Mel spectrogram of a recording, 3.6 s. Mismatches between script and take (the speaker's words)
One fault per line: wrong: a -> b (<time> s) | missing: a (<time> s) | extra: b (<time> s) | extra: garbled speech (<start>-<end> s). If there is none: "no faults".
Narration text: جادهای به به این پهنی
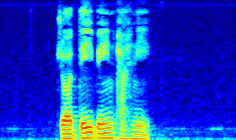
missing: به (1.5 s)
